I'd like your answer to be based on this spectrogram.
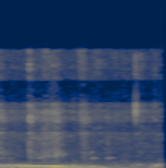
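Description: One short, close pigeon coo, a single throaty rolling call heard alone with little else around it.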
